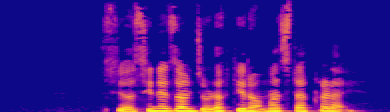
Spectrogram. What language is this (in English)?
Pashto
